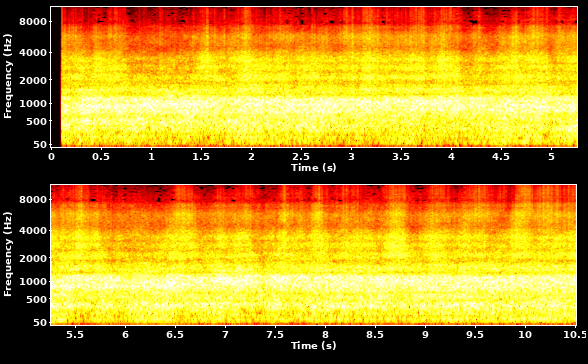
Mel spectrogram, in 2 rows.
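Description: Lockheed Martin F-35A's single Pratt & Whitney F135 turbofan engine, heard as loud, steady jet noise as the fighter climbs overhead.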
